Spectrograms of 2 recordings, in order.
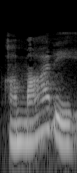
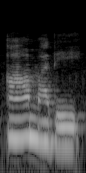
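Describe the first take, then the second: First: The stress is on a later syllable. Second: The stress is on the first syllable. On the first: This is the Mountain Maidu form. "Amari in Mountain Maidu" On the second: This is the Concow form. "it's Amari with the stress on the first part of the word"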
